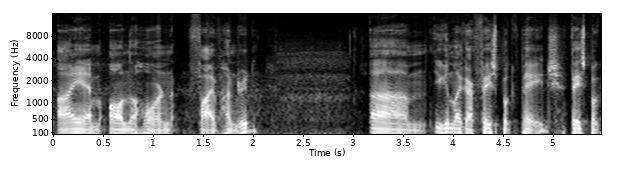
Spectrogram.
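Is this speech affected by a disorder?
No.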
